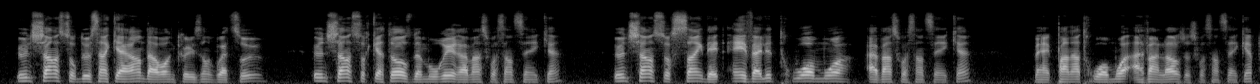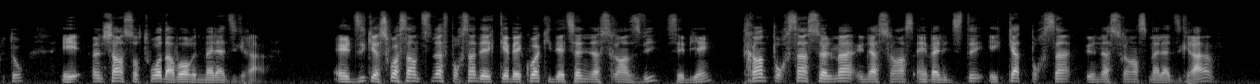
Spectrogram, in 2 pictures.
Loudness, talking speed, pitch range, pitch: -24 LUFS, 170 wpm, 115-145 Hz, 130 Hz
